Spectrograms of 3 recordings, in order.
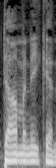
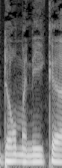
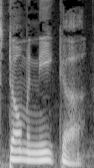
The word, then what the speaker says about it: Dominica: And by the way, that's how you say it, Dominica, not Dominica, or not Dominica, which is what all the mainstream media said last week on the news. It's Dominica.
